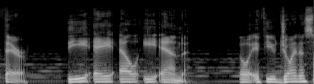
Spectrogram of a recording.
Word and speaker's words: Dalen: So remember, folks, my name is Dalen, D-A-L-E-N, like Dale plus N.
